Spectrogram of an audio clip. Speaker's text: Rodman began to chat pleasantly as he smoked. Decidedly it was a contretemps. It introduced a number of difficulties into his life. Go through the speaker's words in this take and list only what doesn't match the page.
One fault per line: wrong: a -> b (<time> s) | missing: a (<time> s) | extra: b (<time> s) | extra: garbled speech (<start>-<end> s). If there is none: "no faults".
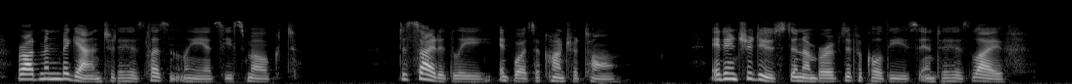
wrong: chat -> his (1.2 s)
